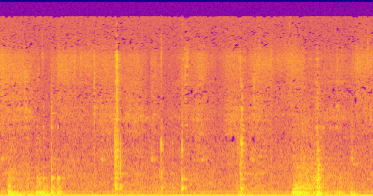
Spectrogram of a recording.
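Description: Raw potato slices being set down one by one onto a ridged nonstick grill pan: soft taps and a few light clicks, spaced a second or so apart, over a low steady hum.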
